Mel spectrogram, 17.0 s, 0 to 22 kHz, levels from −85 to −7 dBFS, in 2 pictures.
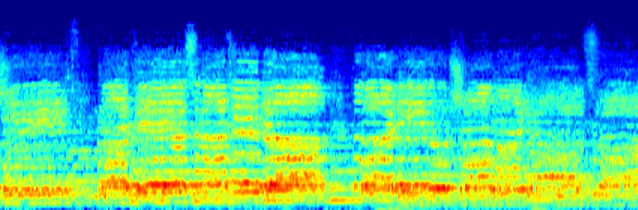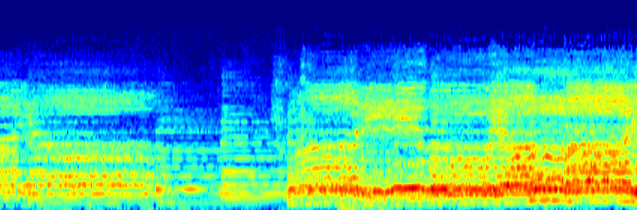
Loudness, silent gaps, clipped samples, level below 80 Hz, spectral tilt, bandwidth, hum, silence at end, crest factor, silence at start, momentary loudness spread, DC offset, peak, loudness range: -21 LUFS; none; under 0.1%; -56 dBFS; -4.5 dB/octave; 11.5 kHz; none; 0 s; 16 dB; 0 s; 14 LU; under 0.1%; -6 dBFS; 11 LU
